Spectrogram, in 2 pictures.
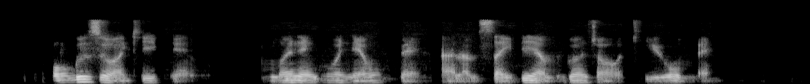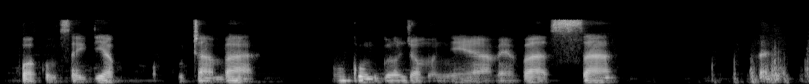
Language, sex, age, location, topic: Swahili, male, 25-35, Kisumu, health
